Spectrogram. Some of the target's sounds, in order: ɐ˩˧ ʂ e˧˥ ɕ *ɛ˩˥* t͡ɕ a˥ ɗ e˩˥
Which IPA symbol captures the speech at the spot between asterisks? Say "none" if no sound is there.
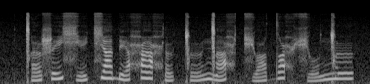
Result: e˩˥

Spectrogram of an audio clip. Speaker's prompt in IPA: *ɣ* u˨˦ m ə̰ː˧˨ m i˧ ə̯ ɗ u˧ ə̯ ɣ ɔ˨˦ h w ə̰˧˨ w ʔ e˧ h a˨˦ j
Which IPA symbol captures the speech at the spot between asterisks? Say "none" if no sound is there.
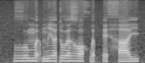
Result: ɣ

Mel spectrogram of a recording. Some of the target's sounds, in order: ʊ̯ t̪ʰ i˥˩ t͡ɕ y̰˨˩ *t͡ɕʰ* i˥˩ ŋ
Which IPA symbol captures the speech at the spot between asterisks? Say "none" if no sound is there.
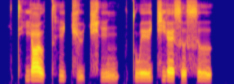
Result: t͡ɕʰ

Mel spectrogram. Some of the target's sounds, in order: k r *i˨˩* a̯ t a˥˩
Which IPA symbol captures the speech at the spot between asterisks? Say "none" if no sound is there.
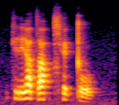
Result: i˥˩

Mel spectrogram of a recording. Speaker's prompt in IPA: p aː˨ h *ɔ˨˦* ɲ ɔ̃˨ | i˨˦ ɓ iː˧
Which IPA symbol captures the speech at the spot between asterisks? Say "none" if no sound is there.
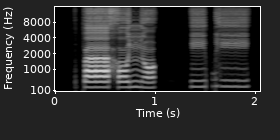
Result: ɔ˨˦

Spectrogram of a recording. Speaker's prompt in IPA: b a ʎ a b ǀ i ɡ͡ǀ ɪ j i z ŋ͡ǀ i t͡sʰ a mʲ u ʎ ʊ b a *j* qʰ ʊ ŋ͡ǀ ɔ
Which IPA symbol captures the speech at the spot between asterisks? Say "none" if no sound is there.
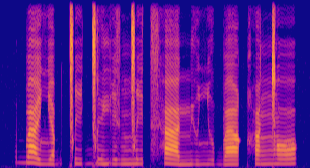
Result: none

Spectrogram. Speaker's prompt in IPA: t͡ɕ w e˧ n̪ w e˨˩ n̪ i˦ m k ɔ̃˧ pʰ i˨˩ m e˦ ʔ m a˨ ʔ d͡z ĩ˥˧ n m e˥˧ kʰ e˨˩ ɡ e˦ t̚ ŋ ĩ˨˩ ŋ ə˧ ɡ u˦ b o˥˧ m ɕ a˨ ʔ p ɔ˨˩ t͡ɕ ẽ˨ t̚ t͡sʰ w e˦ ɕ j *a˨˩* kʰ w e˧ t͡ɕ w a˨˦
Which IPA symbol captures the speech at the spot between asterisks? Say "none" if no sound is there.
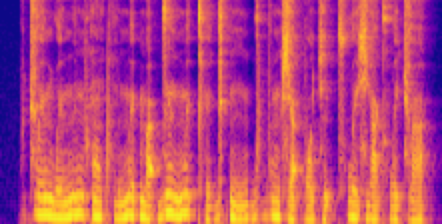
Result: a˧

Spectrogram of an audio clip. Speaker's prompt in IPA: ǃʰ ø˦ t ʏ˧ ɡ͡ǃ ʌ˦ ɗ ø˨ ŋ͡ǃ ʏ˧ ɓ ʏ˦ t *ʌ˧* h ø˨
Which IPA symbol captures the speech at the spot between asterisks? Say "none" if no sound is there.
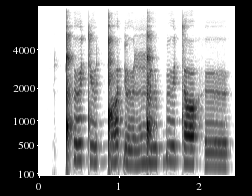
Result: ʌ˧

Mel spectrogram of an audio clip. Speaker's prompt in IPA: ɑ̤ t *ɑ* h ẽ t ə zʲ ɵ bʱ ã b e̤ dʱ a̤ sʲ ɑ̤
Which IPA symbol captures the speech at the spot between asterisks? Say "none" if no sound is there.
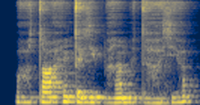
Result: ɑ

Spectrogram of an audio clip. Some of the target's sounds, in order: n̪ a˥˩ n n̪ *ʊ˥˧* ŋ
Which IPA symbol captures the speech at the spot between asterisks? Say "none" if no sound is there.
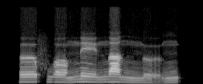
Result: ʊ̰˨˩˦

